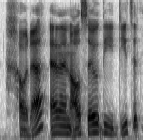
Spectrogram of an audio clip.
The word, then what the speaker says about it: Gouda: Today we'll be using up the last of this Beamster Guda or better said Koda.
